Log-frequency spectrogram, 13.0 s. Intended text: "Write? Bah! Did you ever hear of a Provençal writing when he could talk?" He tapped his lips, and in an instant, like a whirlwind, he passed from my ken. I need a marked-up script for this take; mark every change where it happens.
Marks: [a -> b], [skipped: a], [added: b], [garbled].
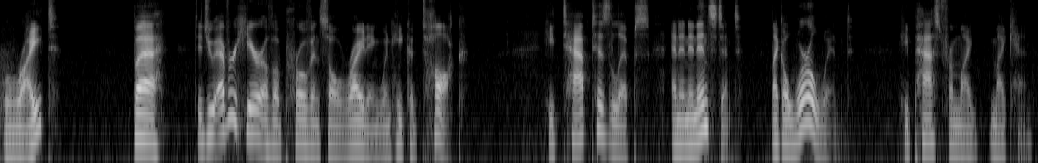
"Write? Bah! Did you ever hear of a Provençal writing when he could talk?" He tapped his lips, and in an instant, like a whirlwind, he passed from my [added: my] ken.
